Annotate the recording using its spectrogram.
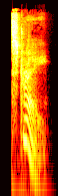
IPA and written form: streɪ (stray)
